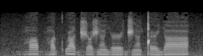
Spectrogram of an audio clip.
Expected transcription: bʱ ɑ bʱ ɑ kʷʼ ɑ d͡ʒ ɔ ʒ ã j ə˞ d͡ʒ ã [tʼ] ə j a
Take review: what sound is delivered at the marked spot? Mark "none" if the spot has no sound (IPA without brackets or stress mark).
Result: ǃ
